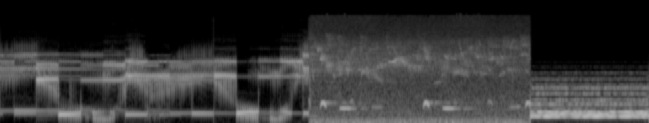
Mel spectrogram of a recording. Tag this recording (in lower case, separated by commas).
animal, new-age music, music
